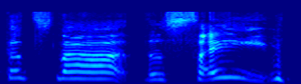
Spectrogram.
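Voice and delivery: high, drawn-out laughing objection; amused protest. Real, not acted. Host objecting to a heroine's excuse, amused protest.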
